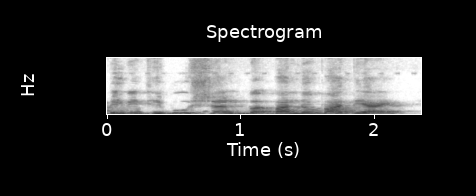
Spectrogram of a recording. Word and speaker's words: Bibhutibhushan Bandyopadhyay: yeah, Bibhutibhushan Bandyopadhyay, right?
